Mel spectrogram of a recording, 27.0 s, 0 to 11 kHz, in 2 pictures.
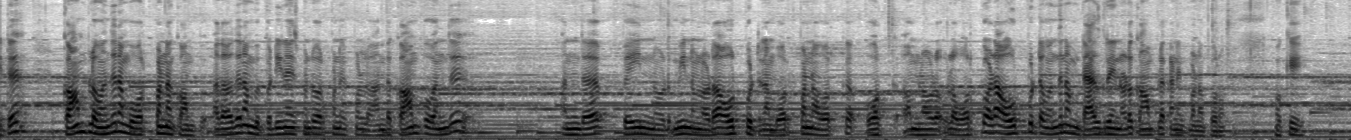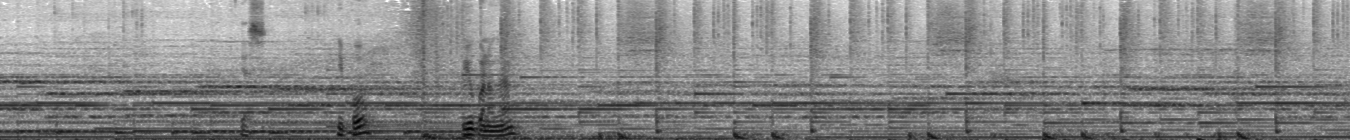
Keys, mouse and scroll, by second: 6.0-12.1 drag, 12.1 space, 12.6-12.9 scroll down 1, 13.0 alt+click, 14.8 ctrl+right click, 16.6 click, 17.7 1, 19.8-20.1 scroll up 1, 21.2-22.0 scroll down 1, 22.9 click, 23.4-26.4 typing, 24.1 click, 26.4 click, 26.7 scroll down 1.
